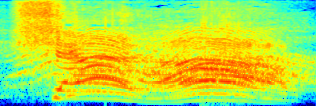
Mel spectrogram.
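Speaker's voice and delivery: very high, loud, drawn-out yell; group shout. Pretend. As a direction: yell it all together on the count. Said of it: "Let's do that together just once".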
